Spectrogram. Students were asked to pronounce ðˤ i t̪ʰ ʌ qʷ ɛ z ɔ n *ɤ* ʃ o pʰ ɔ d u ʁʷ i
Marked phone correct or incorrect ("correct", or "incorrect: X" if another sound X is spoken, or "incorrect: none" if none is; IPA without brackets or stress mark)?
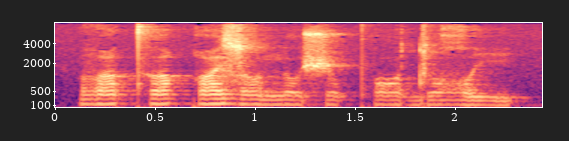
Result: incorrect: o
